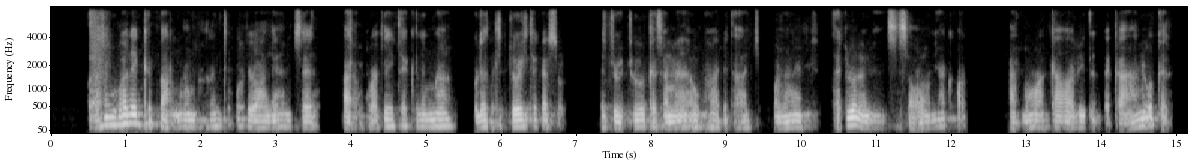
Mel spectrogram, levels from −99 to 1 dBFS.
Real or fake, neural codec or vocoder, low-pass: fake; codec, 16 kHz, 2 kbps, FunCodec, trained on Chinese and English, 25 frames a second; 7.2 kHz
